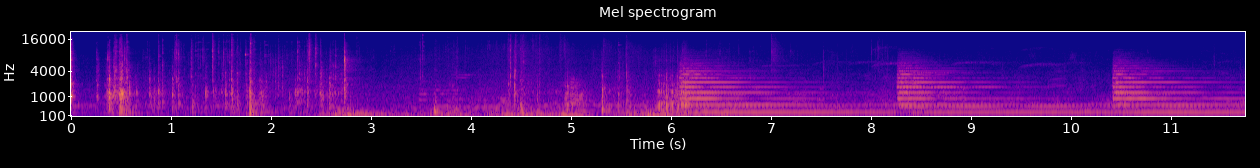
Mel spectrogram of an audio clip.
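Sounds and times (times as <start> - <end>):
clattering and knocking: 0.0 - 7.4
single church bell ringing alarm: 5.8 - 11.7.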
